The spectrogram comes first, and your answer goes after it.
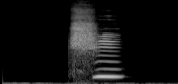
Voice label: "chī", pinyin; pinyin2; pinyinji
